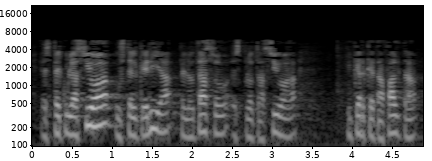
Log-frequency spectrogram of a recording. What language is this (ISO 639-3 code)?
eus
